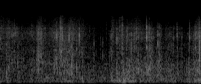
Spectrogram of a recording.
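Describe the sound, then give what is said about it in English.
A wet newspaper is unfolded and handled, giving a steady, crisp rustling and crinkling of paper that lasts throughout, fairly soft, with no voices. “Uh-uh, that newspaper ain't mine. That's yours. Boss told me to bring that up for you. Sorry I got it wet.”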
